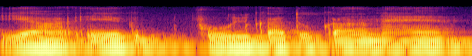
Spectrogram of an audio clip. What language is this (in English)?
Hindi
